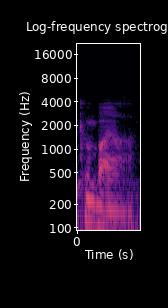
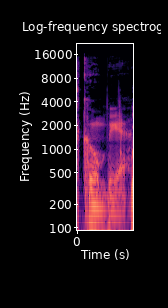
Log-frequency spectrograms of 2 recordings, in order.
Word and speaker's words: cumbia: It's cumbia. – We're winging it. – Cumbia. – Cumbia. – Cumbia. – Like Colombia.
